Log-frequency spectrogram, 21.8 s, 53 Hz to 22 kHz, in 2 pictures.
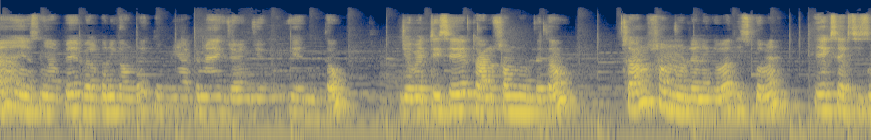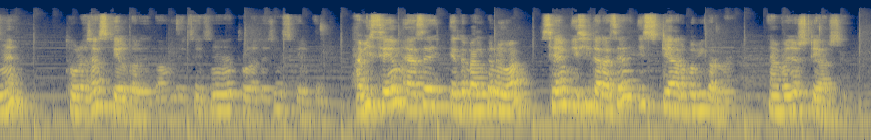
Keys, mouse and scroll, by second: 2.6 shift+a, 5.9 click, 6.8 click, 7.9-13.2 drag, 13.2-15.1 shift+drag, 15.1 ctrl+middle click, 17.0 ctrl+middle click, 17.1 shift+middle click, 19.8 click, 21.1 click.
